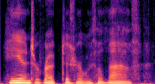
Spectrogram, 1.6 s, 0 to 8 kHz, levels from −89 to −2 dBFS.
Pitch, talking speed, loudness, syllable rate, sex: 145 Hz, 230 wpm, -17 LUFS, 6.7 syllables/s, female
